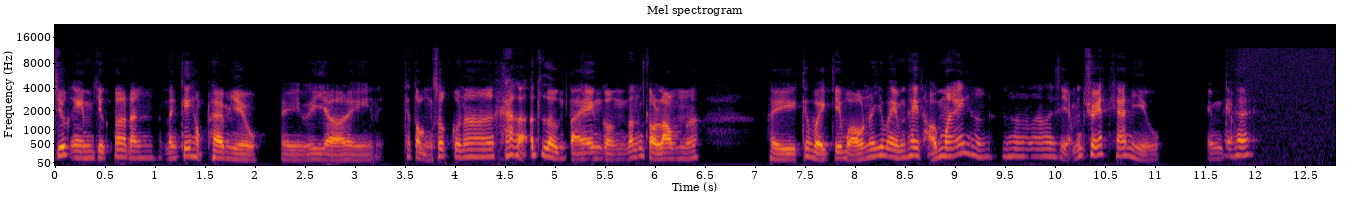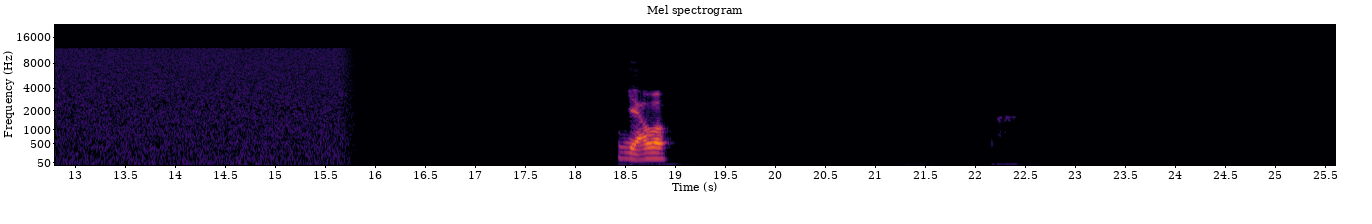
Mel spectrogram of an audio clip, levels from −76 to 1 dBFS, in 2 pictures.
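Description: Digital radio blending to analogue, 11.66 to 15.87 s: reception drops to the FM broadcast with a 230 ms cross-fade, bringing hiss roughly 20 dB under the speech at unchanged level.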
